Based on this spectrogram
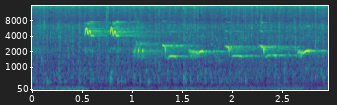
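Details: Greater green leafbird song meant to prompt a kept bird to sing: a short burst of high whistled notes, some dropping, then repeated flat whistles with upturned ends, over faint low rumble.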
